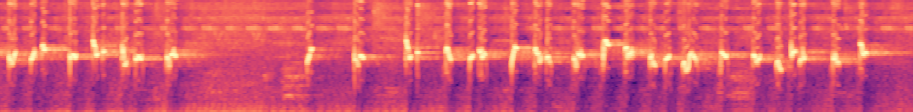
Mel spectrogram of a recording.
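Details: Sooty-headed bulbul in a long, fighting-style song used as a lure: short fluty whistled notes with sharp onsets, some rising or dipping, repeated about twice a second with brief gaps.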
